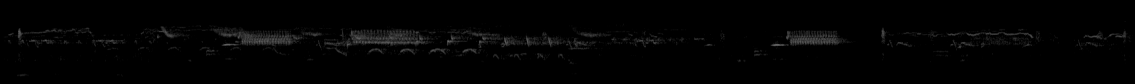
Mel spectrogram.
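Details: An adult female bald eagle feeding two eaglets at the Decorah North nest on 20 April 2024, nest camera: bursts of harsh squealing alternate with rapid, high, piping chatter, several outbursts across the stretch.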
